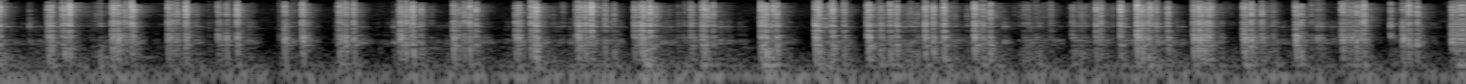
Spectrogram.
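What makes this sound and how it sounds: Fingertips and nails tap the lower sides of a hollow, lavender, diamond-textured plastic cold cup fitted with a lid and straw. The taps come quickly and unevenly as short, dry, bright clicks with almost no ring, much like typing.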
